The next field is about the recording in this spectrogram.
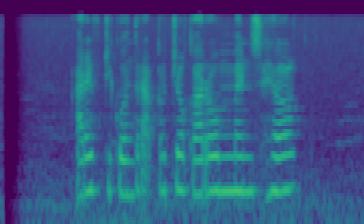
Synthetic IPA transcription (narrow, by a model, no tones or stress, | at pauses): ʔaɾɪfd̪̥i̤kɔnt̪ɾa̰ʔkər̥ʒ̥ɔ̤kaɾomɛnshɛlt̪̚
